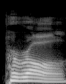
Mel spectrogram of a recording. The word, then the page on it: parole: American English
